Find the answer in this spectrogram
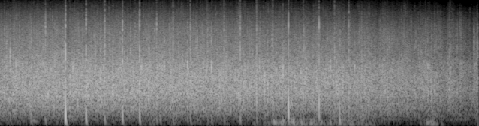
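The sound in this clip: Dense applause from a church audience during a worship service, a steady, loud, continuous wash of many hands clapping for the whole stretch, with no talk over it.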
